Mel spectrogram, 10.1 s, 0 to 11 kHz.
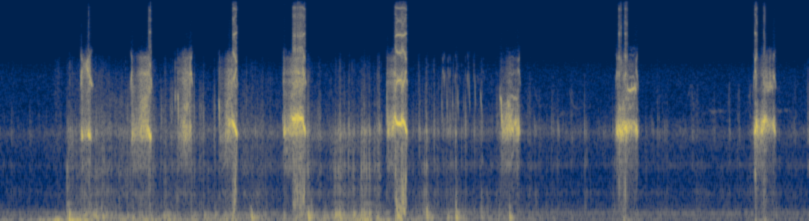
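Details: Tawny owl in Estonia on 16 May 2013, evening, around prey deliveries: a run of short, hoarse, rasping shrieks, some clustered and some spaced a second or more apart, over a steady faint hum.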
